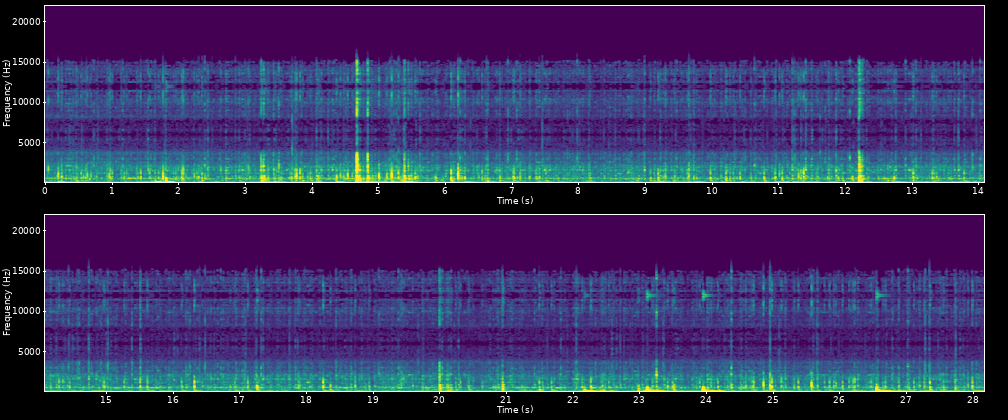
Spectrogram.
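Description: Steady rain falling, with scattered sharp ticks of raindrops striking the camera and a few dull thumps near the end.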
